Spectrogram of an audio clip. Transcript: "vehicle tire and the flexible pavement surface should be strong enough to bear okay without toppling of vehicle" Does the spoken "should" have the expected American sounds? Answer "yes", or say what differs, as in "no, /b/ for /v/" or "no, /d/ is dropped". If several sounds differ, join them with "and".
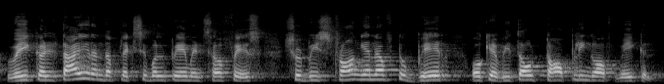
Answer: yes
